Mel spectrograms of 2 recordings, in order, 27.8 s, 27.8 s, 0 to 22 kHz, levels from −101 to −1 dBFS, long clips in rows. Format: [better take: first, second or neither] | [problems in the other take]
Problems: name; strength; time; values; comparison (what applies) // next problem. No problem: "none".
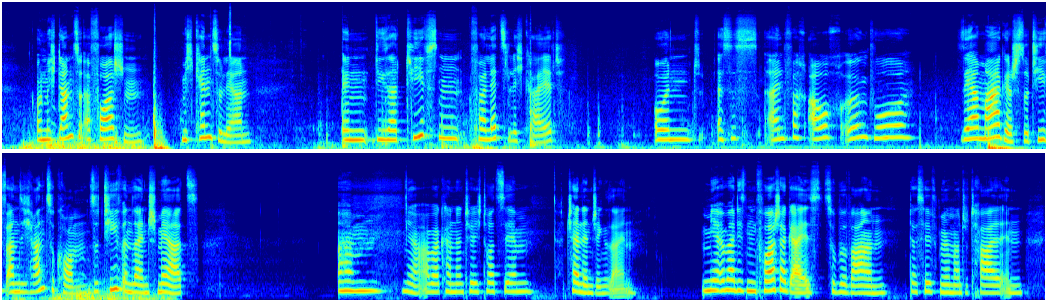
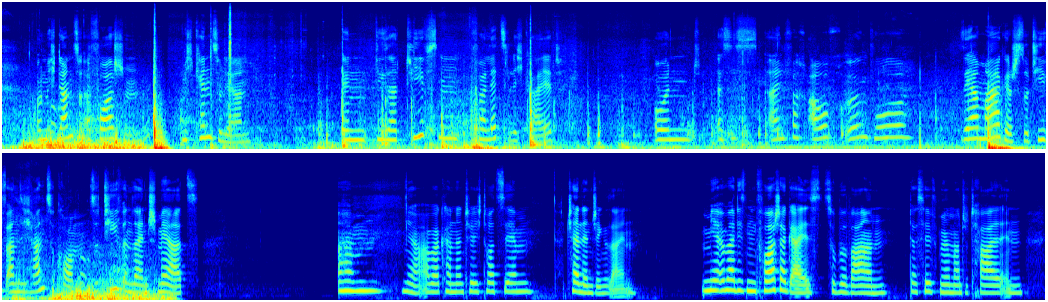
first | wind noise on the microphone; heavy; until 16 s; 5 dB above the speech; occasional gusts in the first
